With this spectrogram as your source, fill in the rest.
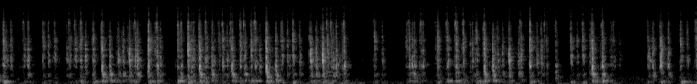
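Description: Both hands type rapidly with their fingertips on a black plastic mechanical keyboard with clicky green switches and backlit keycaps. The result is a dense, bright clatter of sharp, short clicks, broken by a few brief pauses.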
